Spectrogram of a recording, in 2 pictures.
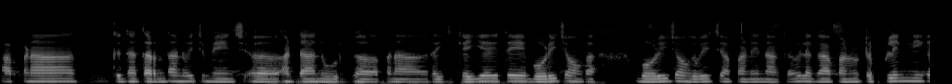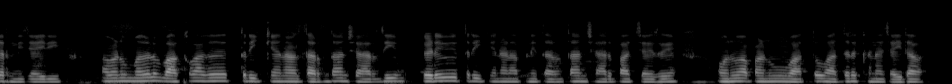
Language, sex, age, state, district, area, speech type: Punjabi, male, 18-30, Punjab, Tarn Taran, rural, spontaneous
